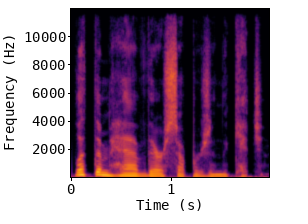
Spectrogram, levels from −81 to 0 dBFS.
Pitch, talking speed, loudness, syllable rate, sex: 135 Hz, 240 wpm, -20 LUFS, 5.3 syllables/s, male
